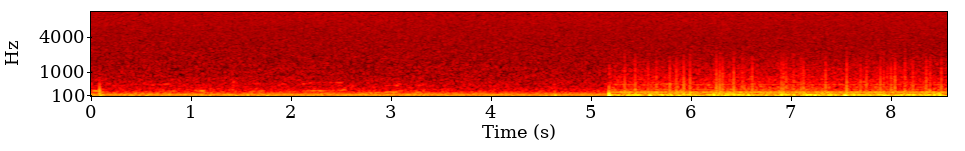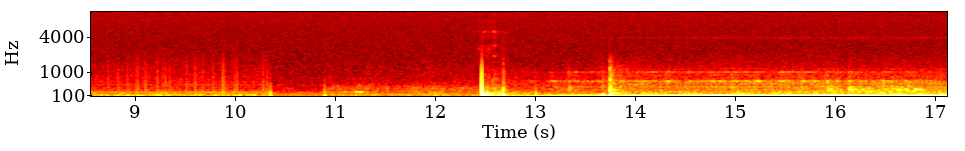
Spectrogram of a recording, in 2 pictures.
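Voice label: dialect collections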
